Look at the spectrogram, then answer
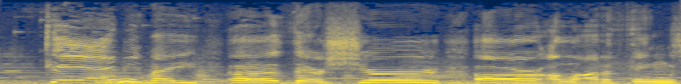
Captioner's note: laughs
